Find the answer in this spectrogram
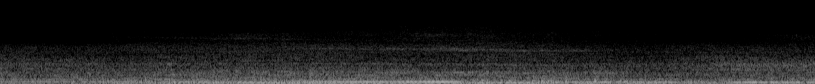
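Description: Cars passing on a road: a low engine hum swells to its loudest about four seconds in and eases off, and another car comes up near the end, over a steady haze of road noise.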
